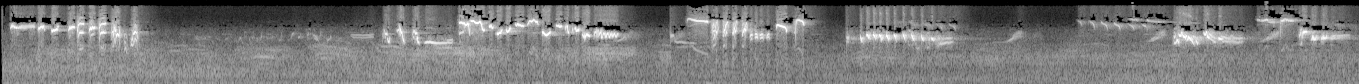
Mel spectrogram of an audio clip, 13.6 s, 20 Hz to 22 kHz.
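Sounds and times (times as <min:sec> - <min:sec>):
robin birdsong: 0:00.0 - 0:13.5.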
